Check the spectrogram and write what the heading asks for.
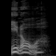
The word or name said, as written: indover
